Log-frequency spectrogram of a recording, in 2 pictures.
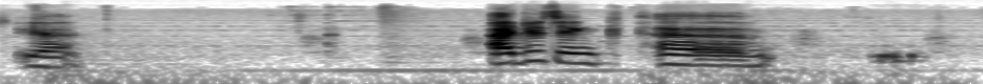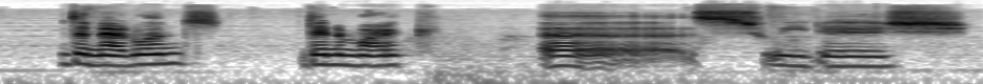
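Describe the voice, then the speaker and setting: Reading game text and chatting in a halting manner full of fillers and restarts, this gaming creator from Portugal has a mid-range voice with vocal fry, and the recording is rough.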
